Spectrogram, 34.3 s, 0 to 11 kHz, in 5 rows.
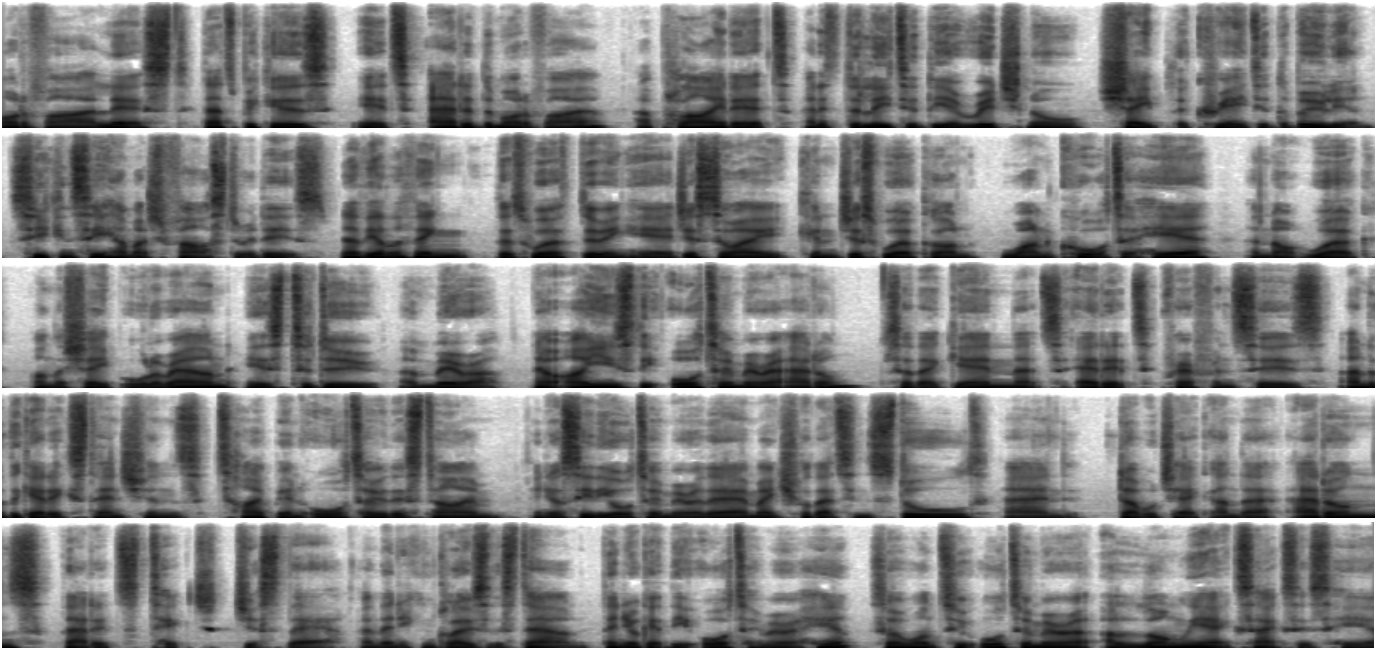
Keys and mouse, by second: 8.5 n, 10.8 middle click, 14.5 middle click, 19.1-20.1 drag.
